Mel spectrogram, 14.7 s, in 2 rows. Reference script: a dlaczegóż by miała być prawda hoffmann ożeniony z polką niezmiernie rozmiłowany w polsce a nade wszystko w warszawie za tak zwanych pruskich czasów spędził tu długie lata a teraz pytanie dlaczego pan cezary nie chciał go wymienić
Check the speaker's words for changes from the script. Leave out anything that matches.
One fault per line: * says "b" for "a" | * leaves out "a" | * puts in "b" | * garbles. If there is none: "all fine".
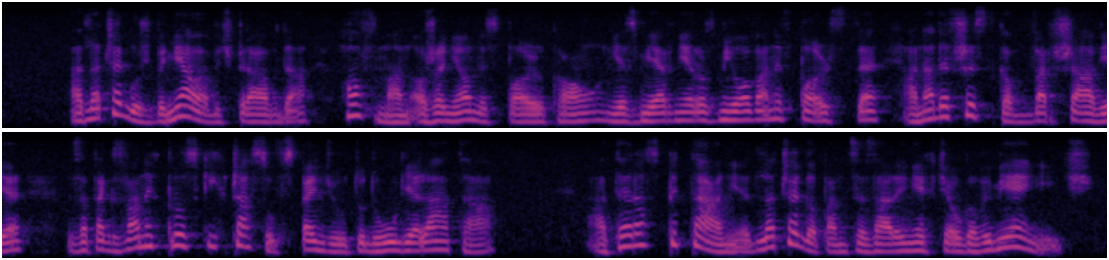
all fine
